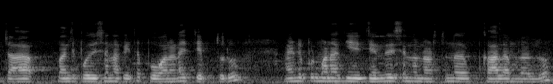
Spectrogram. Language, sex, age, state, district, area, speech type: Telugu, male, 30-45, Andhra Pradesh, Srikakulam, urban, spontaneous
